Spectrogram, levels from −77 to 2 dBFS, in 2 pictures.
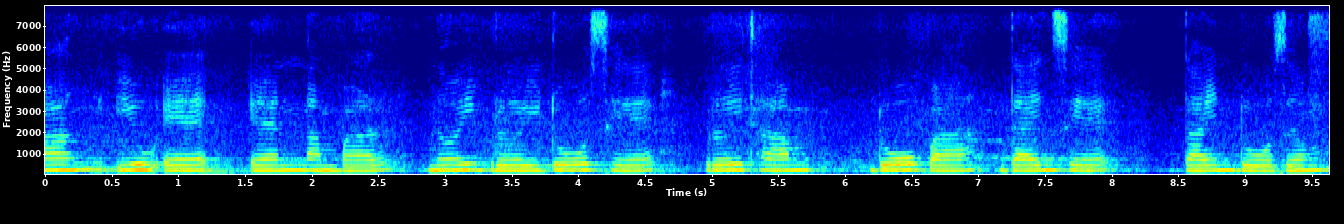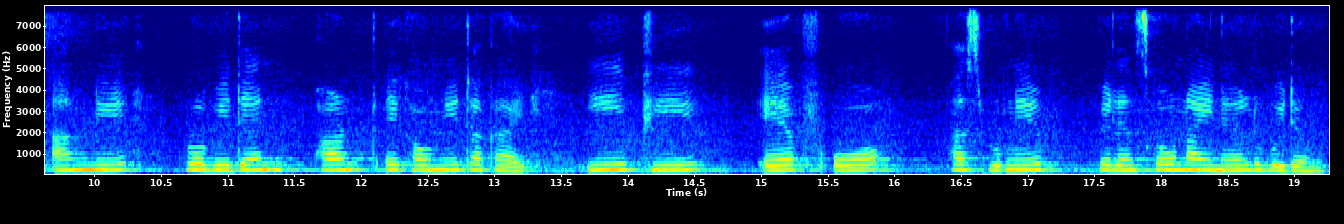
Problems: none marked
